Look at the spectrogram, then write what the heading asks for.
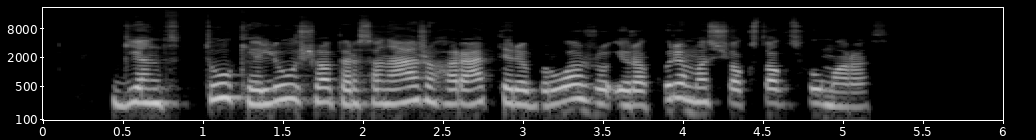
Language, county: Lithuanian, Šiauliai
